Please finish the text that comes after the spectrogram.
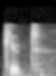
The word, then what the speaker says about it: Qt: kit 5 and the tools for Qt poor cute I'm going to pronounce it for this designer to create Python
